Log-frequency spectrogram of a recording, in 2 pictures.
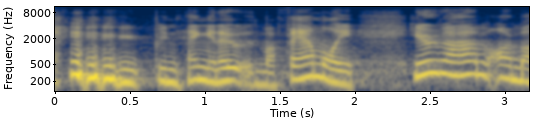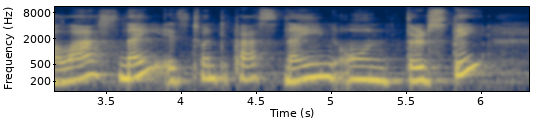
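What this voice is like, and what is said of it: Thick Scottish accent. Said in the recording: “my accents are really thick and Scottish”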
